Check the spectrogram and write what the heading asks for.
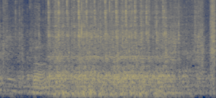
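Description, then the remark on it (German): A sewing machine runs steadily, its rapid needle clatter forming a dense, even rhythm for a few seconds while stitching a simple hem sewn down once. “Also ich mache jetzt gerade die einfache Saumnaht. Also sozusagen wird einmal abgenäht.”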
